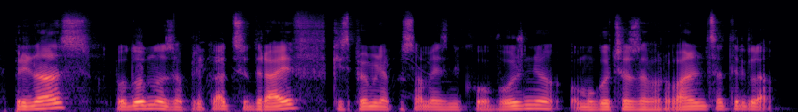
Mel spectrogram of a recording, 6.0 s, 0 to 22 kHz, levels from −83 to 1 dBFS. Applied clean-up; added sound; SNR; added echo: neural mask model DeepFilterNet 3.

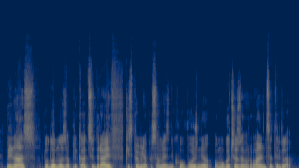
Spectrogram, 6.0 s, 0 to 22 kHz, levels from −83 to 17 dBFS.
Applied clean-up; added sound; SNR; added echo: none; none; none; none.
